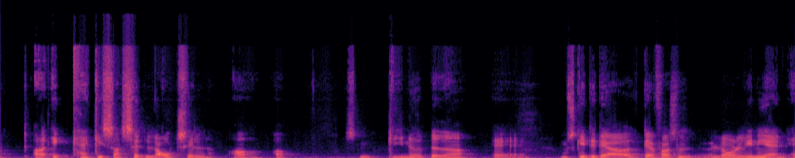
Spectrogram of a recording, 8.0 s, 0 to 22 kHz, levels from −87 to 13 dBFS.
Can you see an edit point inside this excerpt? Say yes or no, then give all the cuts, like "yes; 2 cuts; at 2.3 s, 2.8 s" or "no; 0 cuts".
yes; 1 cut; at 3.4 s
